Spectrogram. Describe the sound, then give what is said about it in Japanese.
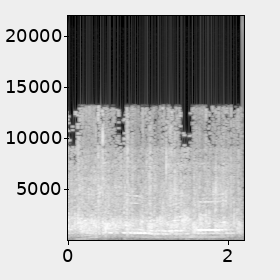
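Audience applause at a live quiz event, a dense, steady clapping that fills the whole clip at an even, fairly loud level. “×だと思う方は拍手お願いします。”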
